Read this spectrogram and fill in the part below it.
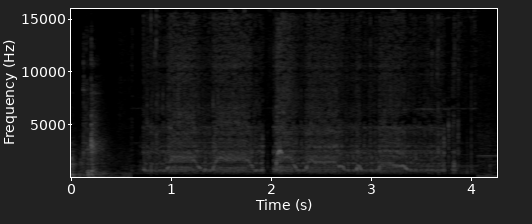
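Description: A sewing machine stitches along the curved edges of tote handle cuffs, a quiet steady whirring run of a few seconds heard close with no talk.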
